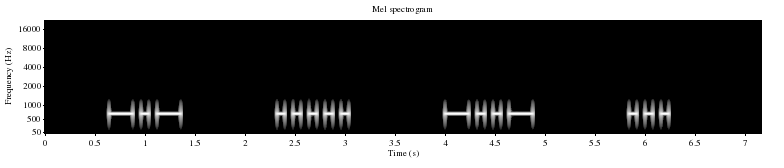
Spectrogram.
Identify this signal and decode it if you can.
Morse code, heard as a keyed tone, about 15 wpm, spaced as for 7 wpm, 700 Hz. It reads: K5XS
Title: USA Call Signs - 4 Characters - 4x Character Spacing - 15wpm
